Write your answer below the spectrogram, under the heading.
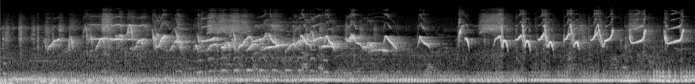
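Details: Contest greater green leafbird (cucak ijo), its song described as copying calls of serindit and kores. Loud, continuous tumbling run of whistled and slurred notes, ending in a fast series of sharp rising chips. A constant low hum and music sit beneath.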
